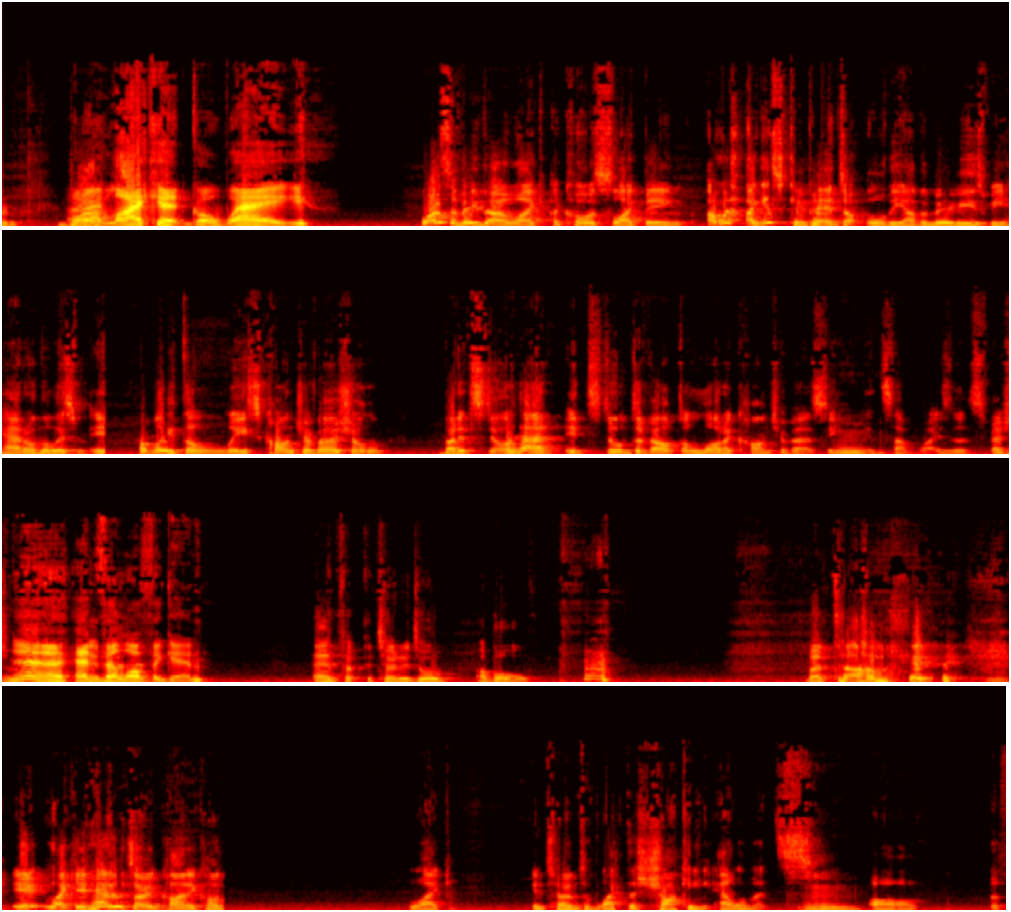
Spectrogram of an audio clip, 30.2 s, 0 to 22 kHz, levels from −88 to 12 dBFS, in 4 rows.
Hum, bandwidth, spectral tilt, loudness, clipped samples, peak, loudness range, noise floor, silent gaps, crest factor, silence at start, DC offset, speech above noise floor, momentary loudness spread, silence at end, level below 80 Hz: none; 17 kHz; -4 dB/octave; -22 LUFS; under 0.1%; 0 dBFS; 12 LU; -59 dBFS; none; 24 dB; 0 s; under 0.1%; 36 dB; 19 LU; 0.05 s; -60 dBFS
